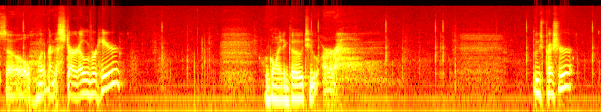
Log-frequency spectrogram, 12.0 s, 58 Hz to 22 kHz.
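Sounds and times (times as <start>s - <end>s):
steady low hum: 0.0s - 12.0s
faint computer mouse clicks: 8.7s - 9.0s.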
